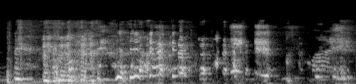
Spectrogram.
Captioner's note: laughter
